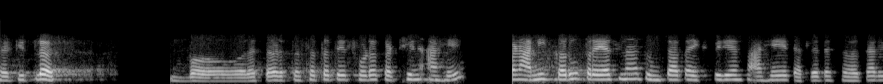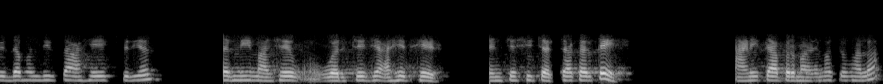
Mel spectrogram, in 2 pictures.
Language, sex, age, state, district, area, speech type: Marathi, female, 45-60, Maharashtra, Buldhana, urban, conversation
